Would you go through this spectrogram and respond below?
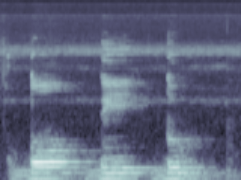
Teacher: Kemudian dotnya, dot ini termasuk juga huruf jahar. Dot juga memiliki sifat isti'la yang terangkatnya lidah ketika mengucapkan dot.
